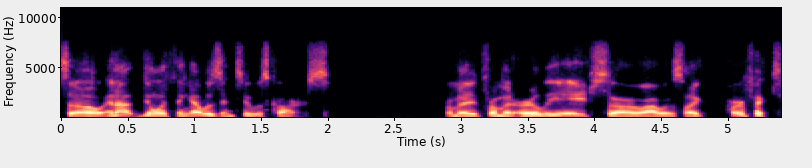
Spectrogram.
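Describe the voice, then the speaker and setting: Here is a man with an unremarkable speaking voice at medium pitch. He talks at a moderate pace with lively intonation. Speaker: toy car customizer. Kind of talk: casual interview.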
